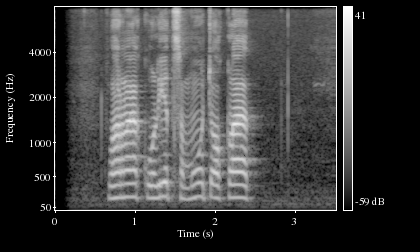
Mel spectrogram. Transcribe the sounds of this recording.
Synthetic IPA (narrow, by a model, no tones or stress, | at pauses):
warnakulit̪̚səmut͡ʃɔklat̪̚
